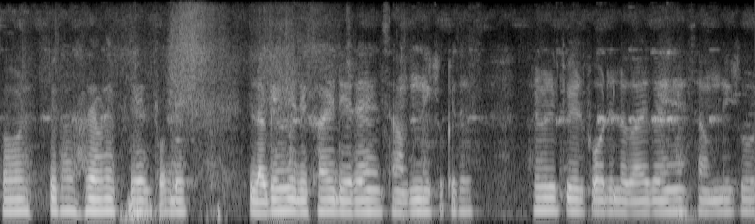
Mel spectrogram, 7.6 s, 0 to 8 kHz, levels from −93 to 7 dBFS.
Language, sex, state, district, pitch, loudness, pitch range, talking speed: Hindi, male, Madhya Pradesh, Umaria, 110 Hz, -19 LUFS, 110-115 Hz, 135 wpm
